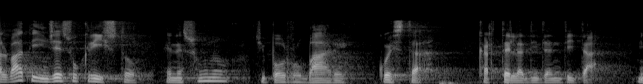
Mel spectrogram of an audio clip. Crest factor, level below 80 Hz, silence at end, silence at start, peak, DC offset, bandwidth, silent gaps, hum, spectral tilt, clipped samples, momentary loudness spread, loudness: 22 dB; -56 dBFS; 0 s; 0 s; -8 dBFS; under 0.1%; 8.2 kHz; none; none; -5 dB/octave; under 0.1%; 14 LU; -29 LUFS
